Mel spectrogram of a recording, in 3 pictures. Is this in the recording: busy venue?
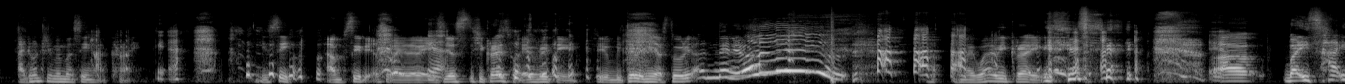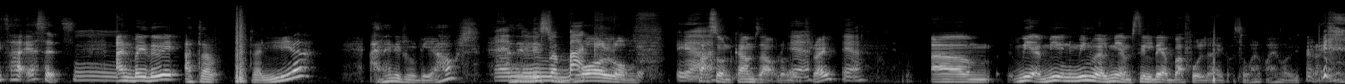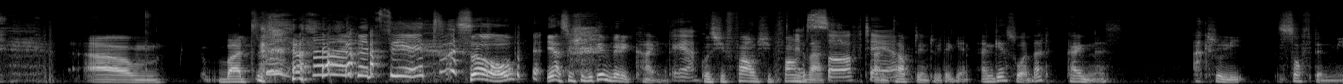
no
